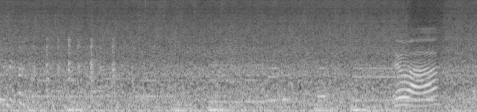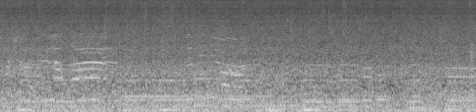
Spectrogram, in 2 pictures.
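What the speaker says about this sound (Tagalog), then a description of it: "Tingnan nyo yung ulan, guys, ang lakas." Heavy rain in Singapore, a loud dense continuous hiss and patter filling the whole stretch, with brief voices talking over it.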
